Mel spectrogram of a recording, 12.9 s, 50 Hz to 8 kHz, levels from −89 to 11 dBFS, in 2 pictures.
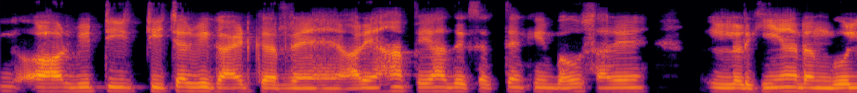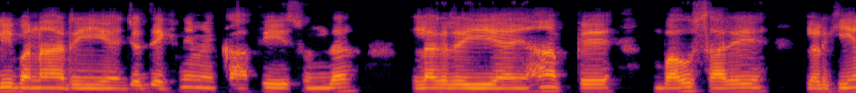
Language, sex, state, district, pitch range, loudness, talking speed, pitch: Hindi, male, Uttar Pradesh, Etah, 110-120 Hz, -17 LUFS, 175 wpm, 115 Hz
